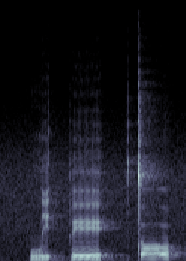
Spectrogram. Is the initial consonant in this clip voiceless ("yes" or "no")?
no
